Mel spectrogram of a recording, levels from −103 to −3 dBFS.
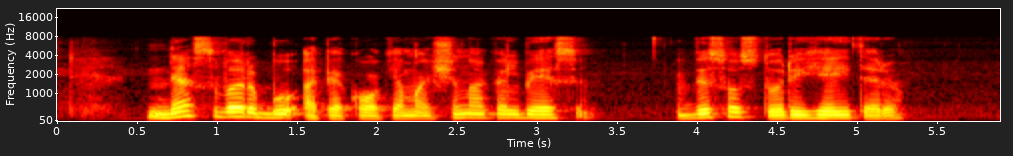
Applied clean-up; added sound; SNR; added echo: none; none; none; none.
